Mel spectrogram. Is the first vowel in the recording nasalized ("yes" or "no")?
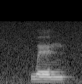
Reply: no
